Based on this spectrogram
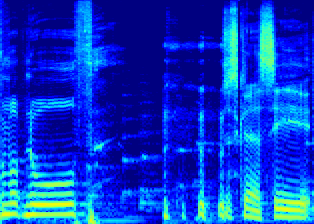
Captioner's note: laughter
